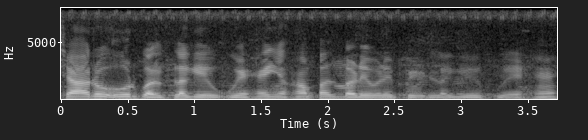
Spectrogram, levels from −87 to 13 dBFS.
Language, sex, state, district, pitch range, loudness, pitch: Hindi, male, Madhya Pradesh, Umaria, 140-155 Hz, -20 LUFS, 145 Hz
